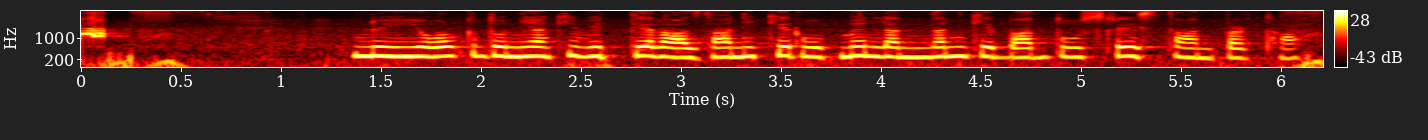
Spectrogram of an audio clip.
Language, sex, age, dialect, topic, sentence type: Hindi, male, 25-30, Marwari Dhudhari, banking, statement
